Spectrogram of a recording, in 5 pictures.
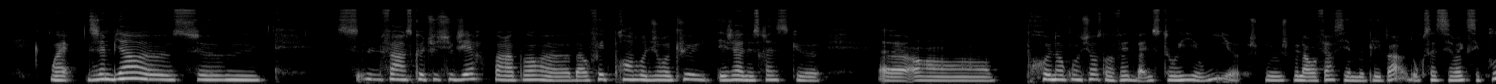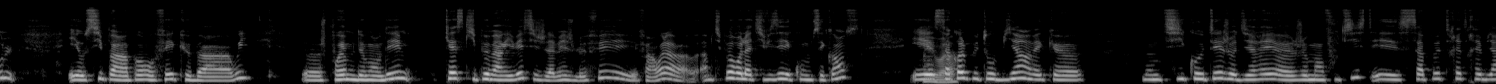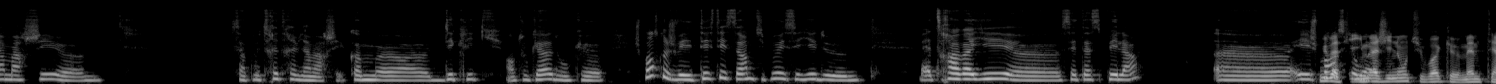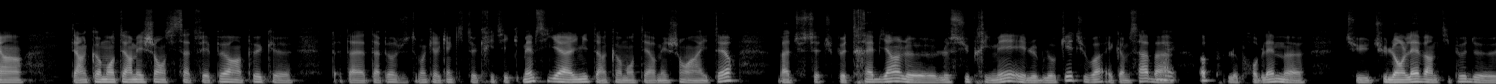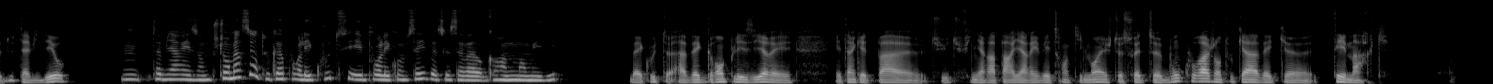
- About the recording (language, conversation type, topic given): French, advice, Comment gagner confiance en soi lorsque je dois prendre la parole devant un groupe ?
- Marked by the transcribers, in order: drawn out: "en"; put-on voice: "hater"; stressed: "tes marques"; tapping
